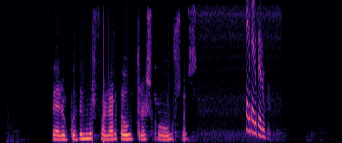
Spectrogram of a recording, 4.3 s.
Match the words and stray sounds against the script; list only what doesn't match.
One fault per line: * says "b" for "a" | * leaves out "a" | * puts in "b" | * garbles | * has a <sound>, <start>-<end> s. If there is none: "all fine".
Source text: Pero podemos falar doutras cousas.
* has a chirp, 3.1-3.4 s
